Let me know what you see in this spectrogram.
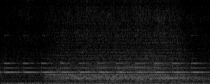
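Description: Freight train rumbling slowly past a level crossing, with the crossing bell ringing steadily. About a second in, a locomotive horn chord sounds and is held for about three seconds before stopping near the end.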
